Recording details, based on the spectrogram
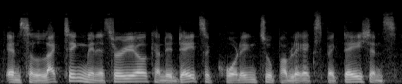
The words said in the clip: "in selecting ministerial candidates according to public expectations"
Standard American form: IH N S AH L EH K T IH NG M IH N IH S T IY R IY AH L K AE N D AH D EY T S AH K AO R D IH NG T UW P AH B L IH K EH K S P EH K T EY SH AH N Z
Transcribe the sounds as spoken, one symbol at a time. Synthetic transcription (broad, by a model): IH N S AH L EH K T IH NG M IH N IH S T IY R IY AH L K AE N D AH D EY T S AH K AO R D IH NG T UW P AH B L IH K EH K S P EH K T EY SH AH N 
